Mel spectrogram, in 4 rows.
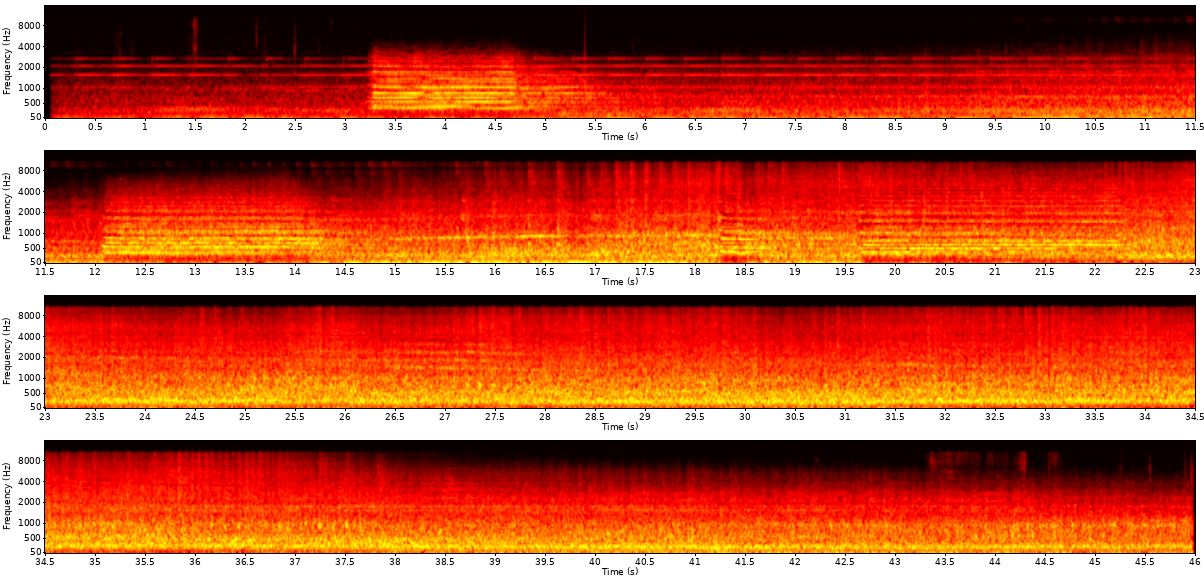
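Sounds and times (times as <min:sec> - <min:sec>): locomotive horn: 0:03.3 - 0:05.6, 0:12.1 - 0:17.0, 0:17.8 - 0:22.5
train wheels rolling on rails: 0:07.9 - 0:46.0.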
